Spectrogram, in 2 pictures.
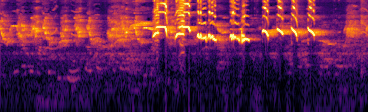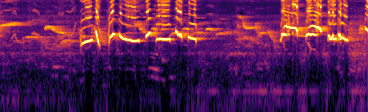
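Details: Oriental magpie-robin goaded into fierce song against a rival, showing off its repertoire. After a few seconds of soft chatter, loud bursts of bright whistled, rising notes mixed with harsh buzzy clicks come in three spurts.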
